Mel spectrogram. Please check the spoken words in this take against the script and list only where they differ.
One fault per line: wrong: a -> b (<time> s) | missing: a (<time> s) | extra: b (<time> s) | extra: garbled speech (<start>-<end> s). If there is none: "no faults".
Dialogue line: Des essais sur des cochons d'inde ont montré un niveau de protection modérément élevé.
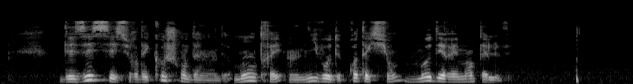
missing: ont (2.3 s)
